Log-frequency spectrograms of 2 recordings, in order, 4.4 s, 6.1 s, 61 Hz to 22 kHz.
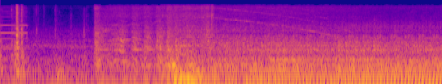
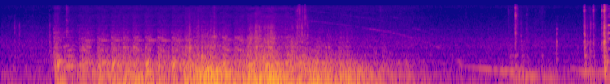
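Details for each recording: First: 2007 Vauxhall/Opel Vectra 1.9 diesel Z19DT after engine swap, after correcting rail pressure sensor and solenoid wiring to ECU: several seconds of uneven cranking, then catches and settles into steady even diesel idle; normal start. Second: 2007 Vauxhall/Opel Vectra 1.9 diesel Z19DT after engine swap: starter cranks a couple of seconds, it nearly fires then stops, no start; high rail pressure sensor code P0088 appears and is suspected to prevent starting.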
